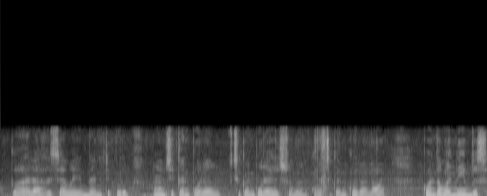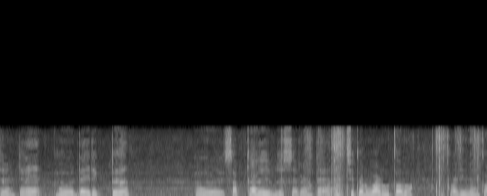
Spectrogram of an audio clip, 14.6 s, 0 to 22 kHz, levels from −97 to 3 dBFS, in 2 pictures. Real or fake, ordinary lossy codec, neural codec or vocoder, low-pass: fake; none; codec, 16 kHz, 2 kbps, FunCodec, trained on LibriTTS, 25 frames a second; none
